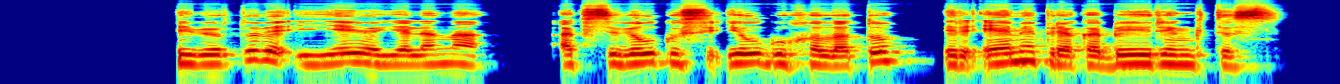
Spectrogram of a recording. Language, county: Lithuanian, Telšiai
